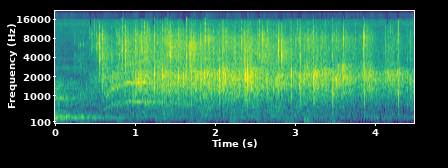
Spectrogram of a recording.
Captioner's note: audience clapping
